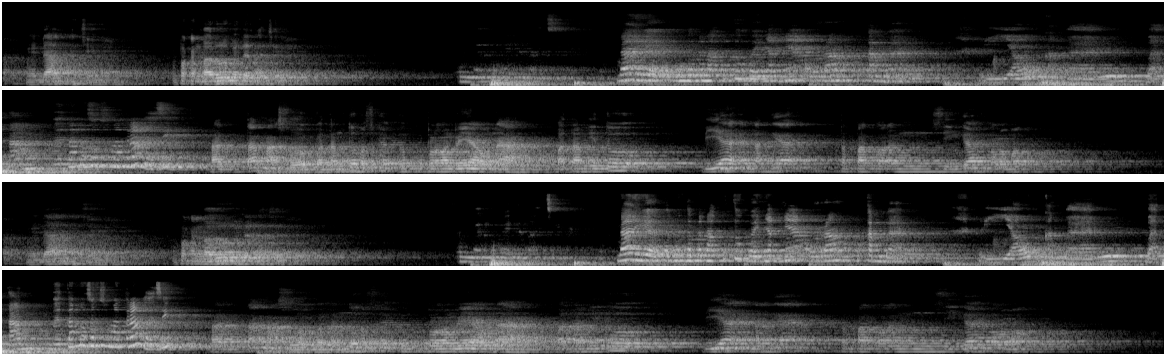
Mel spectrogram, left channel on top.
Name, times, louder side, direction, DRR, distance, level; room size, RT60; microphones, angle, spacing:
voice 1, 0.2-1.1 1.7-2.9 6.1-6.4 13.7-18.0 18.6-19.6 20.0-21.8, left 2 dB, 60° left, 0 dB, 0.8 m, -24 dB
voice 2, 4.6-13.4, right 1 dB, 55° right, 3 dB, 0.5 m, -21 dB
6.9 x 3.7 x 3.6 m, 2.6 s
head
